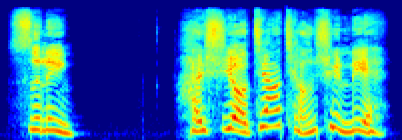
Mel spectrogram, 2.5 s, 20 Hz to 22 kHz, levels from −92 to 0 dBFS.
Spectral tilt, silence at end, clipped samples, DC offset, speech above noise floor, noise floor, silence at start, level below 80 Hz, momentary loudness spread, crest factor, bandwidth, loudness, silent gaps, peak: 0 dB/octave; 0.1 s; under 0.1%; under 0.1%; 53 dB; -71 dBFS; 0.1 s; -78 dBFS; 10 LU; 18 dB; 17 kHz; -17 LUFS; none; -2 dBFS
